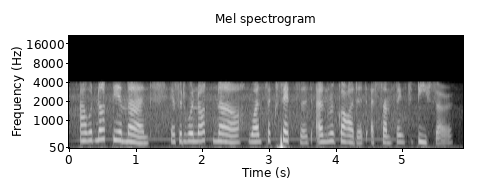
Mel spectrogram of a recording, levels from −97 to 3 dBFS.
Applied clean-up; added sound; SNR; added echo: none; Tools / Domestic sounds, home sounds; 20 dB; none.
